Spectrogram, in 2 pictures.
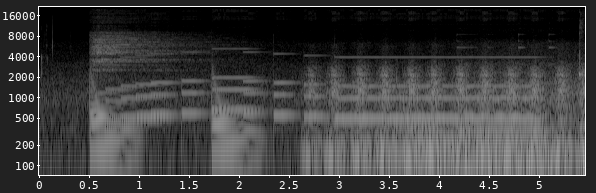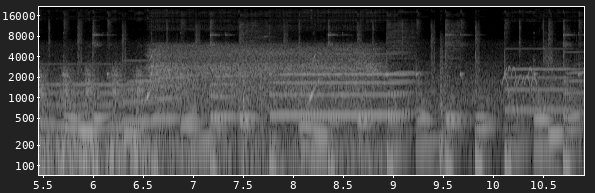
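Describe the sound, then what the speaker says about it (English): Paper Mario game music for an arriving train, with a train horn woven into the tune alongside steam hiss and rolling rail sounds, moderately loud and continuous with layered melodic notes. "I love that they made the train horn part of the song"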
